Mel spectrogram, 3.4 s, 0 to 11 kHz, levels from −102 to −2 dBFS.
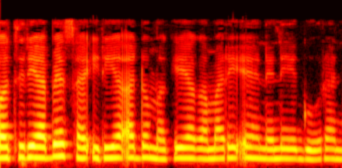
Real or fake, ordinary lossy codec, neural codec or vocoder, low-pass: real; AAC, 48 kbps; none; 7.2 kHz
